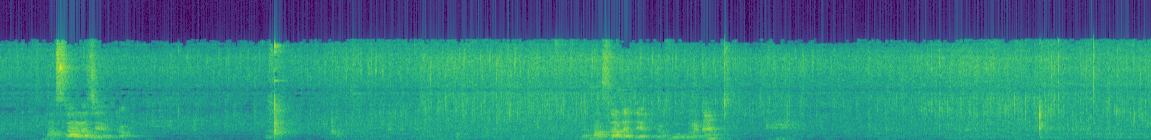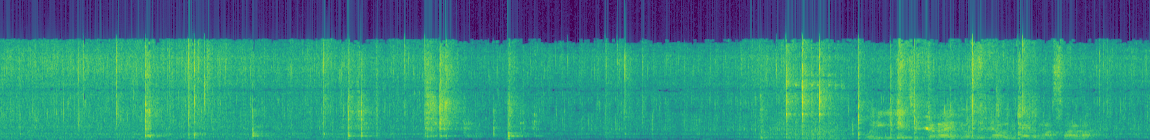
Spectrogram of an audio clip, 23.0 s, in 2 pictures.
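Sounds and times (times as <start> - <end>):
food sizzling in a pressure cooker: 0.0 - 23.0
spoon knocking against metal: 19.4 - 21.8.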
